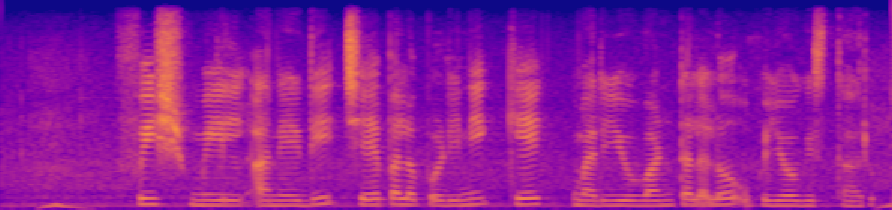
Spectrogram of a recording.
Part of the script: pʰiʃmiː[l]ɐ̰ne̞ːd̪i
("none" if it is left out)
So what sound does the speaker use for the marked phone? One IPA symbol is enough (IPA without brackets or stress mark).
l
